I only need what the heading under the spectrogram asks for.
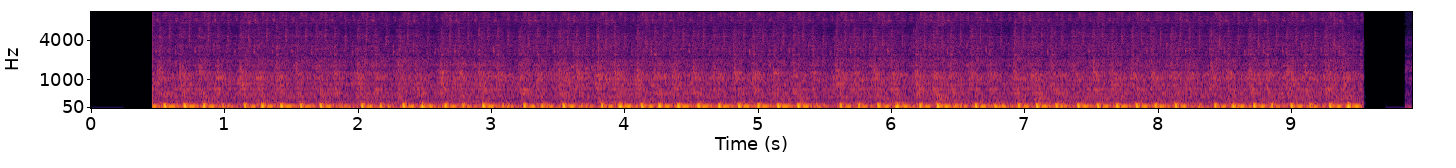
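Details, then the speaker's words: Yamaha YBR125 CV carburetor, idle mixture screw turned in from 2.5 turns to reduce fuel: small single putters unevenly at a slow idle, stumbling and nearly dying; rough idle, engine barely running. "first we set idle mixture screw to 2 and half turn then mixture screw is turn to the right this will reduce fuel in air fuel mixture . and we find the point where engine is barely running."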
